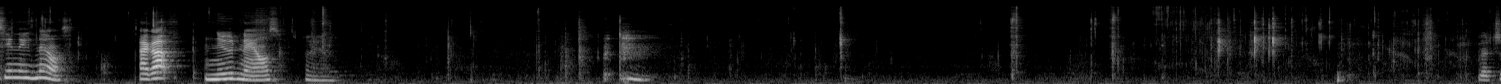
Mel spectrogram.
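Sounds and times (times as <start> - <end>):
chewing crunchy pastry: 6.6 - 15.0.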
